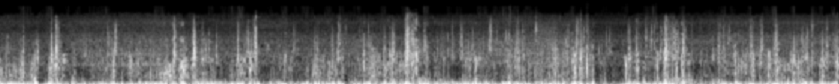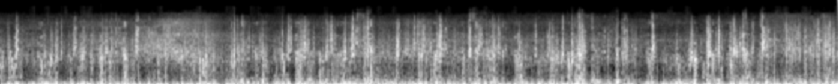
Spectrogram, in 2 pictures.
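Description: Heavy wind buffeting the microphone of a moving motor scooter: a loud, steady rumble with frequent crackles that buries any engine sound.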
